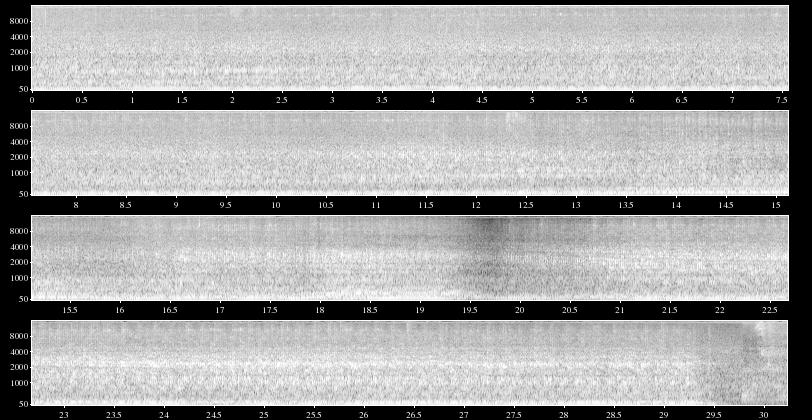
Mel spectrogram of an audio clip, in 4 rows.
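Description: Dodge Charger's 392 Hemi V8 running at low speed as the car is manoeuvred, a steady deep exhaust note. Twice around the middle it rises and falls in pitch under light throttle.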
